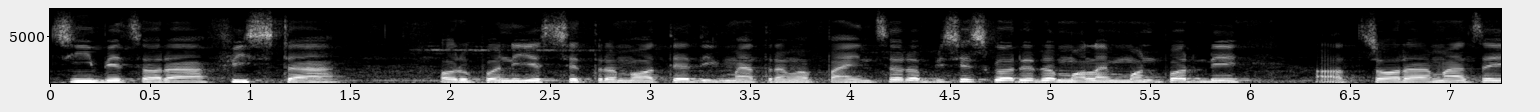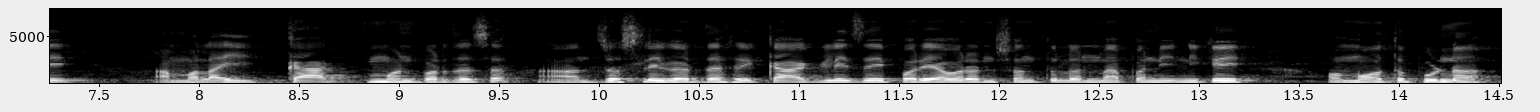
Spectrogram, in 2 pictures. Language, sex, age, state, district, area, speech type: Nepali, male, 18-30, West Bengal, Darjeeling, rural, spontaneous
